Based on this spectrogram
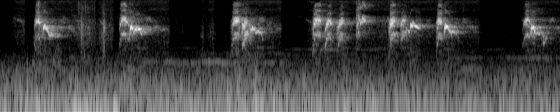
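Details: Bright "toet toet" song of a long-tailed shrike, used as a master for pet birds: loud, crisp chirps in separate bursts, some single, some in quick runs of three or four, over near silence.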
